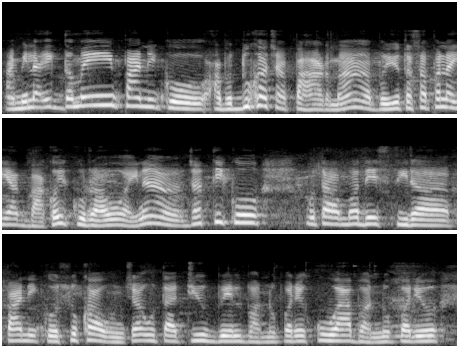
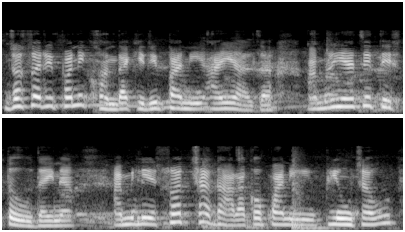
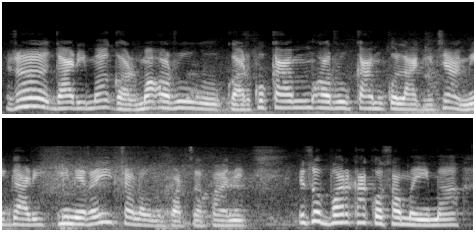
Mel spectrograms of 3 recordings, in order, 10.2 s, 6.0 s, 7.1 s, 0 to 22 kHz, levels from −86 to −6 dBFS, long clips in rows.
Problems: continuous background conversations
